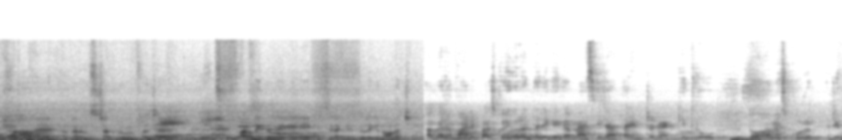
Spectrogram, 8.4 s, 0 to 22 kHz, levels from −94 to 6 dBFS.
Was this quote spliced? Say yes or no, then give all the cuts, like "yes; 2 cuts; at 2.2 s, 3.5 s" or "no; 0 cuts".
yes; 1 cut; at 4.1 s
